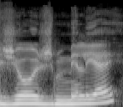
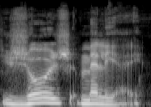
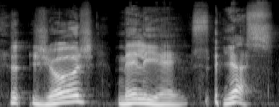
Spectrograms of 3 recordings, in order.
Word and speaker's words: Georges Méliès: uh george melies do you want to try pronouncing that directed by directed by georges milier directed by georges melies so it's it's actually pronounced josh for reference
